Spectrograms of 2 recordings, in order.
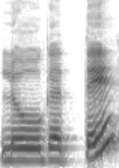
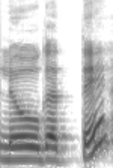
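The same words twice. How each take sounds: Both takes have the same delivery.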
